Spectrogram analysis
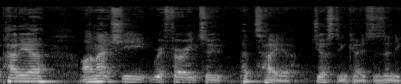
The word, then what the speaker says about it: Pattaya: last vlog sorry um i got battered for saying patio and for patio and i've got people asking is it paddy jar paddy uh guys if my pronunciation is confusing or maybe you think it's incorrect i'm sorry okay yes it is pattaya and buzzing pattaya but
